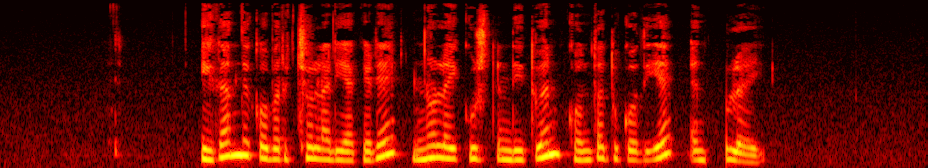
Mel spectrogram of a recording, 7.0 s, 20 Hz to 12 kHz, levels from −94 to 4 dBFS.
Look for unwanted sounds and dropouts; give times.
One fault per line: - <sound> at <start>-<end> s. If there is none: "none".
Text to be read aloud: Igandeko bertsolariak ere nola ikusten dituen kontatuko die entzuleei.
- dropout at 5.3-5.5 s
